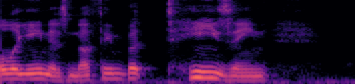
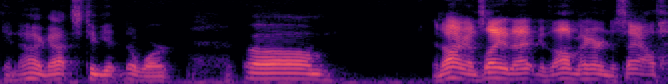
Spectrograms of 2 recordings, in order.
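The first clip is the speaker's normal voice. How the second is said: put-on Southern accent. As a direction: speak like a folksy Southern father-in-law. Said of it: "use my father-in-law's voice, who's real Southern".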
